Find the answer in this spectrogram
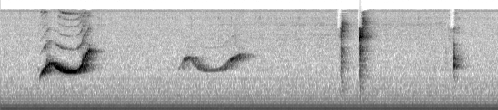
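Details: Pet African grey parrot whistling: a loud, rich swooping note that dips and rises, then a softer wavy whistle that rises at its end. A few sharp clicks follow. A steady low electrical hum runs underneath throughout.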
